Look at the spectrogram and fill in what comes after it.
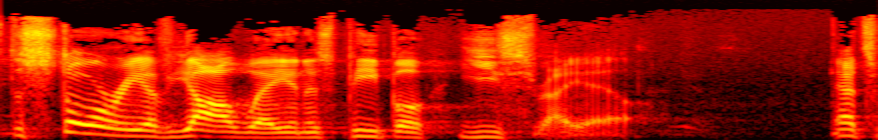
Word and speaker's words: Yahweh: And since there's no vowels, it's not certain how it's pronounced, but the tetragrammaton is generally believed to be pronounced as Yahweh.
